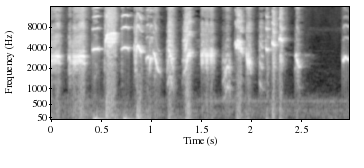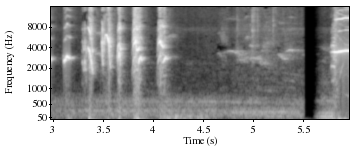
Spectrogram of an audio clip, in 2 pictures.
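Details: Oriental magpie-robin giving a 'ngeplong' fighting song meant to provoke other males: a quick burst of harsh chirps and short whistles for about four seconds, a near-silent gap, then a sudden loud whistled phrase at the end.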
